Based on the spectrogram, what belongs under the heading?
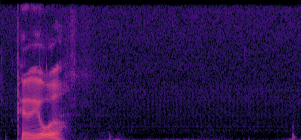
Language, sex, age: Danish, male, 62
